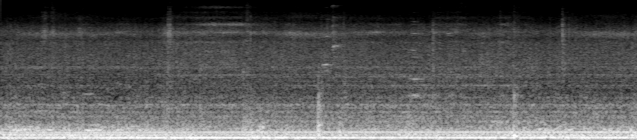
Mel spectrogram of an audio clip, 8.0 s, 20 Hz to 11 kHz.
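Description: Inside a Class 166 diesel multiple unit under way: a steady low drone from the underfloor diesel engine and the wheels on the rails, with a faint click now and then.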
